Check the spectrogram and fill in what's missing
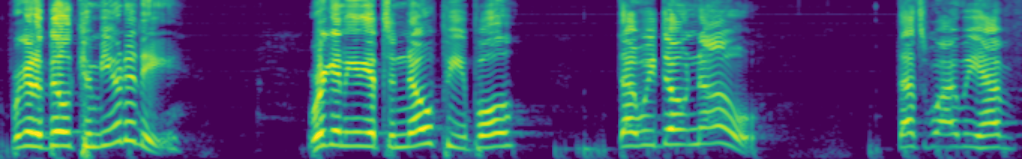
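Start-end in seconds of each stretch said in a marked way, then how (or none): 0.1-5.1 loud, high proclamation; emphatic exclamation. Acted. Preacher rallies congregation to build community, loud exclamation. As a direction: burst out loud after the hush. Exclaims after the hushed catch.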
